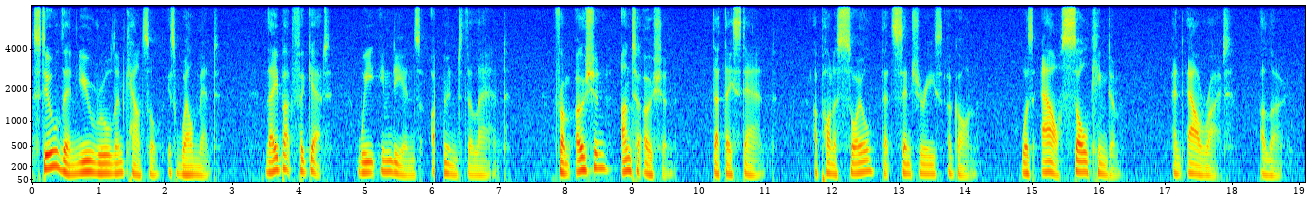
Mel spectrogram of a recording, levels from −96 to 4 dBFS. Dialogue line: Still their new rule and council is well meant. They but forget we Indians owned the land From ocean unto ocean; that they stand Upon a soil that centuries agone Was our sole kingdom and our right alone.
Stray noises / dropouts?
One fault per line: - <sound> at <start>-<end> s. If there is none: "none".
- dropout at 6.0-6.2 s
